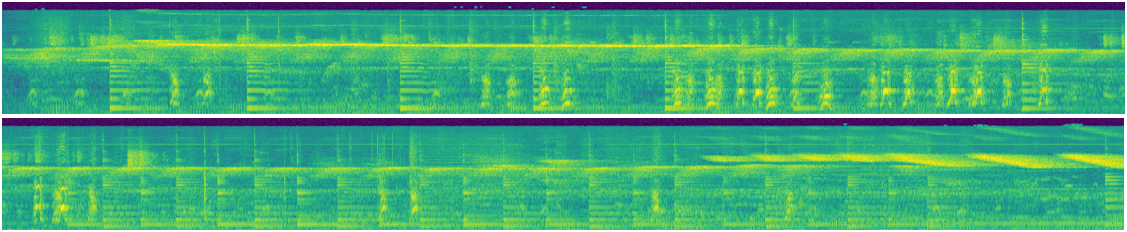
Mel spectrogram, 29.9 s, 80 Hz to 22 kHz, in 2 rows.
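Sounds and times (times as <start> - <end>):
steady high-pitched drone: 0.0 - 29.9
dog barking: 0.3 - 3.8, 5.4 - 14.6, 15.4 - 16.4, 20.0 - 20.7, 23.5 - 24.2, 25.2 - 26.0, 27.2 - 28.2
speech: 8.9 - 14.1, 15.4 - 17.3.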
